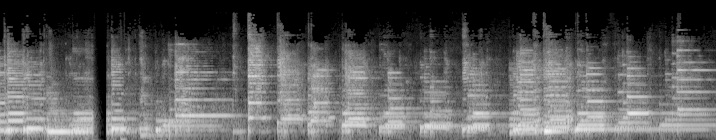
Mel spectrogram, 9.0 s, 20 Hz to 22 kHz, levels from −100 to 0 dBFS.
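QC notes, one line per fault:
1.15–1.35 s, call audio freeze: packets were likely held up in transit and the jitter buffer ran dry. The receiver stretched the last sound for about 176 ms, fading into roughly 90 ms of silence, then resumed where it stopped. That inserts a gap without losing anything.
1.51–1.53 s and 1.55–1.58 s, short concealed packet loss: about 20 ms of audio failed to reach the decoder in time at each point. At 1.51 s the gap was barely filled and the stream closed up by roughly 20 ms. At 1.55 s about 12 ms of extrapolated sound bridged it, giving brief smears.
1.90–4.78 s, call bitrate drop: the bandwidth estimate fell, and the encoder cut from 32 to 15 kbps. It held the lowest rate for about 2.8 s. Coarser coding makes the audio rougher and less detailed until the rate recovers near 4.78 s.
7.16–8.40 s, jitter buffer speed-up: the buffer held more audio than its target, so the receiver repeatedly cut out pitch-period-sized pieces, roughly 0.15 s in total. 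Playback runs at about 113% speed with pitch unchanged, which sounds noticeably hurried.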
